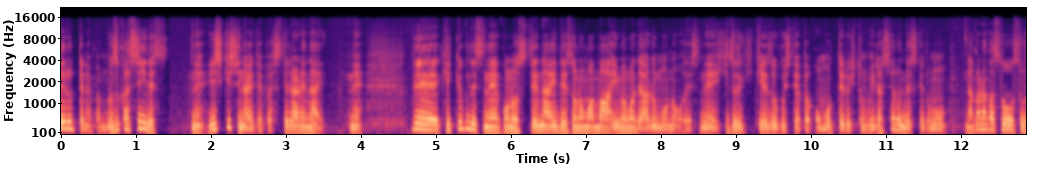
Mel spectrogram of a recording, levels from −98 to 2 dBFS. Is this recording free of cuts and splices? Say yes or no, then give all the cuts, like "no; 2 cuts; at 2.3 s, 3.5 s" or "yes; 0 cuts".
yes; 0 cuts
